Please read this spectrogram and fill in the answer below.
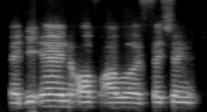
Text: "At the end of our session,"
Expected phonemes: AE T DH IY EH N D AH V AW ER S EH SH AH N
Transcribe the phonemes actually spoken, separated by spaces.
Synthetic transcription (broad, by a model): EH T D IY EH N D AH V AW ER S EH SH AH N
